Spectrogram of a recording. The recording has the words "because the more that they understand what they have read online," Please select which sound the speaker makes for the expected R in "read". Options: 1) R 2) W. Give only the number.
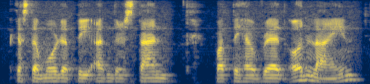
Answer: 1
